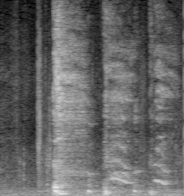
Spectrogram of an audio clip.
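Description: Someone coughs several times in quick succession, a harsh, close-up burst followed by a couple of smaller coughs and a throaty rasp, with no talking.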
